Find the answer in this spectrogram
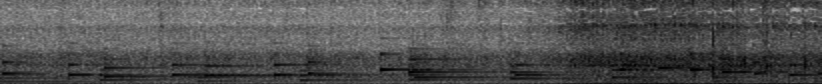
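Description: An ice cream truck's chiming jingle, a simple tune of clear single notes, plays over the truck's engine running with a low rumble that grows louder about three seconds in.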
